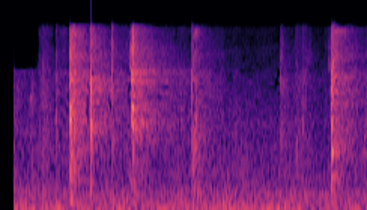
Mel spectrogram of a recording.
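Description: Eskrima sticks striking each other in a fast drill: about five sharp clacks in quick, uneven succession in the first second and a bit, then a softer clack near the end.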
